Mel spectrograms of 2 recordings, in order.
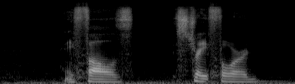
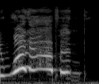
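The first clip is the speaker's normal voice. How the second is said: very high, very loud hysterical demand; screaming; 12 dB louder than usual. Acted. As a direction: shriek it, desperate for an answer. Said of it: "She's like screaming".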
